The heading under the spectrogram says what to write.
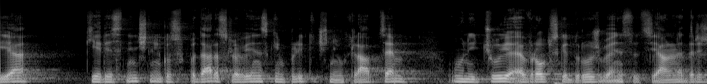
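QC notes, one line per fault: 3.95 s and 5.99 s, dropped buffer (overrun): At each point the speech jumps forward with no gap of silence. The first skip is tiny, roughly 5 ms. The second loses roughly 20 ms. The likely cause is audio not being read out in time, so a stretch was overwritten and the two sides were butted together.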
